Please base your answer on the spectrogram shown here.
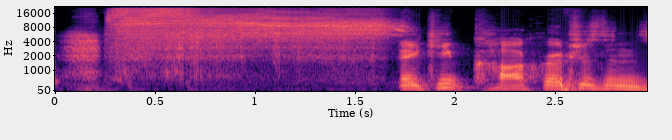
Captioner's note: hisses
